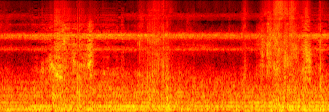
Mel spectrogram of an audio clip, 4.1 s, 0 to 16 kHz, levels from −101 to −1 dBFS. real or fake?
real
